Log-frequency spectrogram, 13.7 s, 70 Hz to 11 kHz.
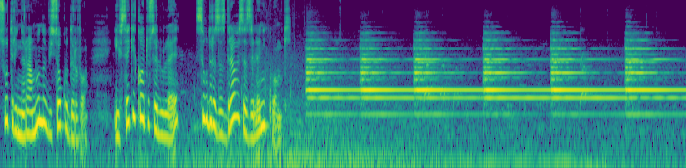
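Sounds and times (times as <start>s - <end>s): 
speech: 0.0s - 6.4s
festive church bells pealing: 6.1s - 13.7s.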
